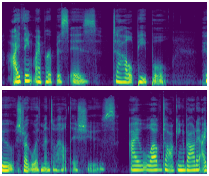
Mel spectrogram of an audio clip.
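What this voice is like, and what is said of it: Shaky, emotional voice. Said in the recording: “as you can hear in my shaky voice,”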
